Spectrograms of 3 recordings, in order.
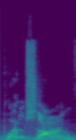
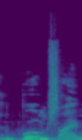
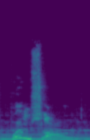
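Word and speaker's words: boomslang: Meanwhile, the boomlong from Africa is um that's boom slang. Apparently, it's pronounced boomlong and it's only pronounced boom slang in America because of course Americans can't pronounce it right.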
